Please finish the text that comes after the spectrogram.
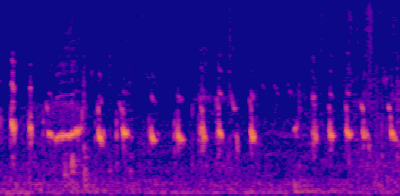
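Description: Chickens of the Birkivska Barvysta breed cluck in a quick, uneven series of short calls, close by, with one longer drawn-out note early on.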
